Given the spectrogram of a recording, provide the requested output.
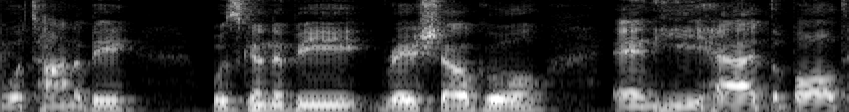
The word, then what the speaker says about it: Ra's al Ghul: Yes, now, the proper pronunciation for it is Ra's al Ghul, but the popular pronunciation is Ra's al Ghul.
